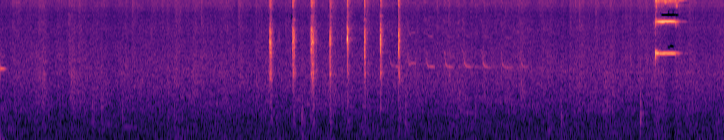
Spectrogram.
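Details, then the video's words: Blue-rumped parrot (Psittinus cyanurus) lure call: a quick run of eight sharp, high chips, then a soft series of thin notes and one loud shrill whistle. "Denak Pemikat Burung Puling / Tanau"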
